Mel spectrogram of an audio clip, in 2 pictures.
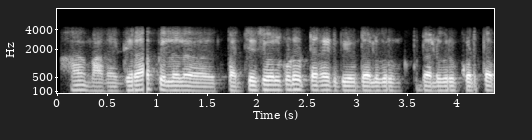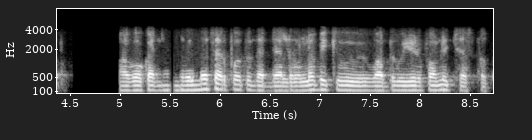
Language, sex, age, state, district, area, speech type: Telugu, male, 30-45, Andhra Pradesh, Konaseema, rural, conversation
